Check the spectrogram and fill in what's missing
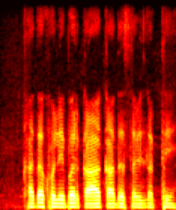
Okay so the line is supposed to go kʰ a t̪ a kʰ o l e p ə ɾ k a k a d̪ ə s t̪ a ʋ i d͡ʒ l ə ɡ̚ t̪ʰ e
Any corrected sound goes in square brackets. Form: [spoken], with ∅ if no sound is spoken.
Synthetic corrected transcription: kʰ a t̪ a kʰ o l e p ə ɾ k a k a d̪ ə s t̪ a ʋ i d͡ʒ l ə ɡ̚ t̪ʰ e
